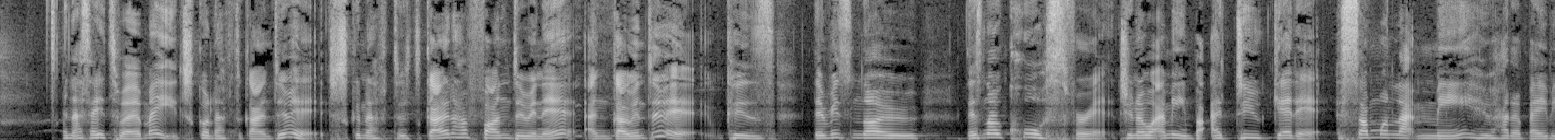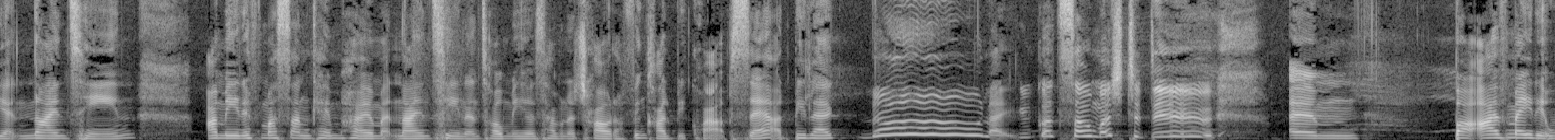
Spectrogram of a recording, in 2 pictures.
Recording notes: Part 2 of 'Badass Mums Live' at the Roundhouse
